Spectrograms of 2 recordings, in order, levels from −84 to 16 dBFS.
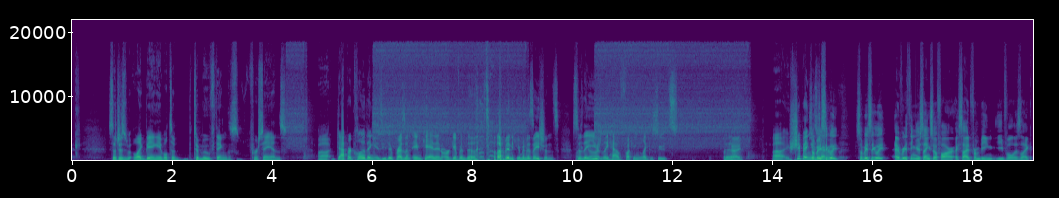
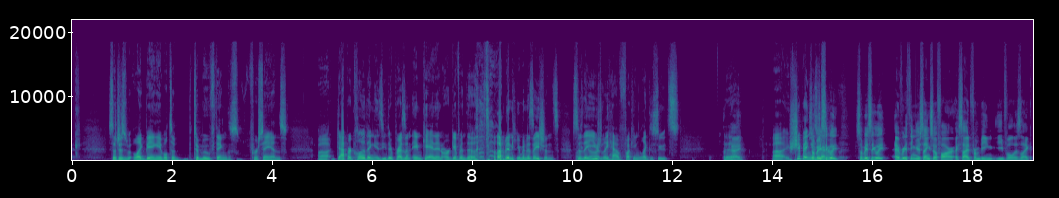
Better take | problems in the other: second | hiss; noticeable; from 4.5 to 14 s; 15 dB below the speech

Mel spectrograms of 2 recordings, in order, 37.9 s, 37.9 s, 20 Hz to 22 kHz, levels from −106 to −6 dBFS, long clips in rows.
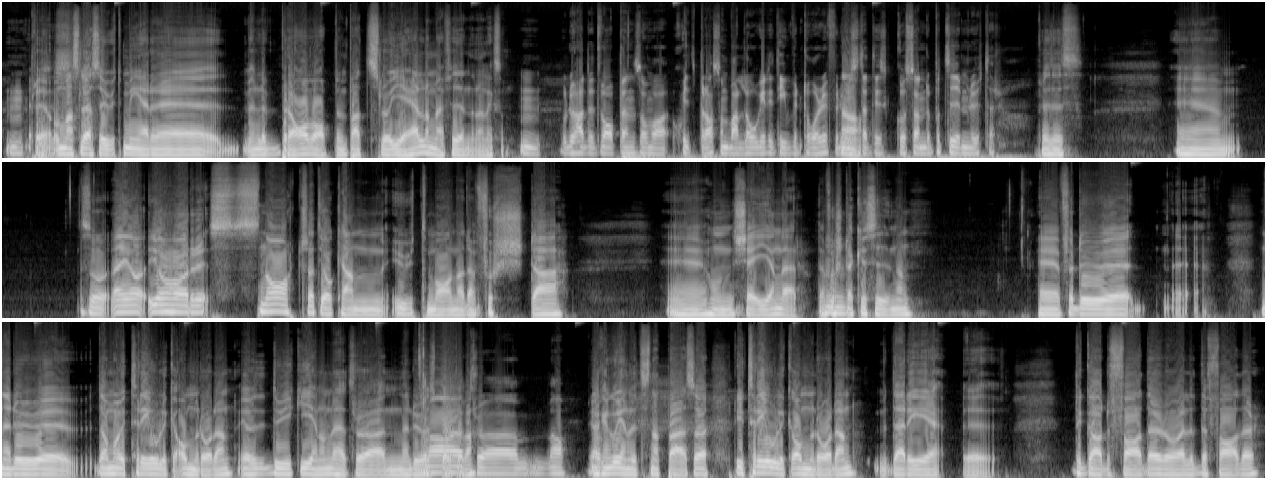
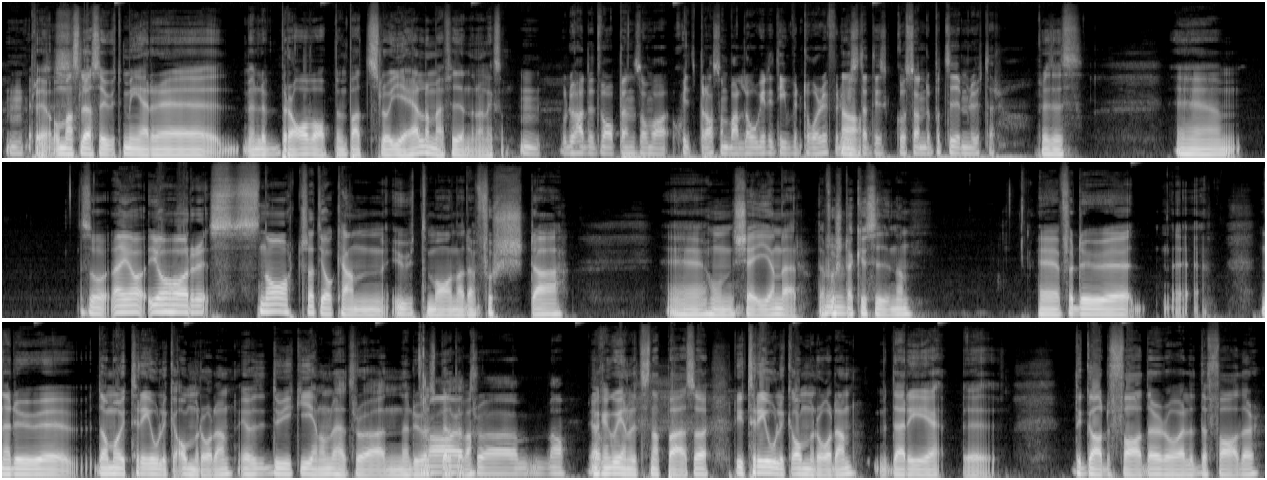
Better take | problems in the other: second | distortion; slight; 6% of the sound clipped

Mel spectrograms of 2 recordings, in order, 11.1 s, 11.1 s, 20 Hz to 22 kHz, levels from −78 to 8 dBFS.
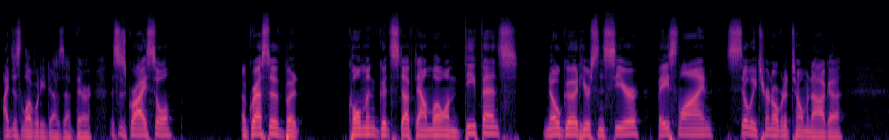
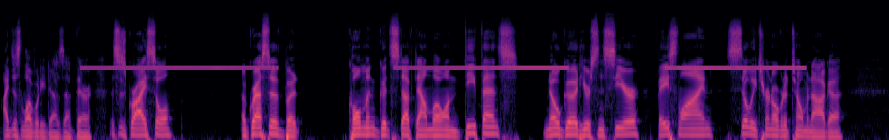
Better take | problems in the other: first | high-pitched whine; loud; from 1 to 3.5 s, from 5 to 7 s and from 8.5 to 10 s; 3.5 kHz, 6 dB below the speech

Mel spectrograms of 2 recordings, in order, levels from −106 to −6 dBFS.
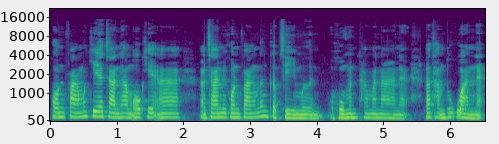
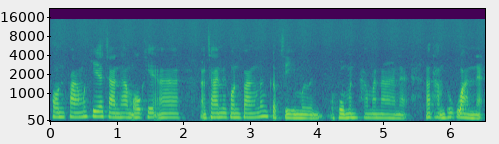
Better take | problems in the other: first | hiss; noticeable; throughout; 15 dB below the speech

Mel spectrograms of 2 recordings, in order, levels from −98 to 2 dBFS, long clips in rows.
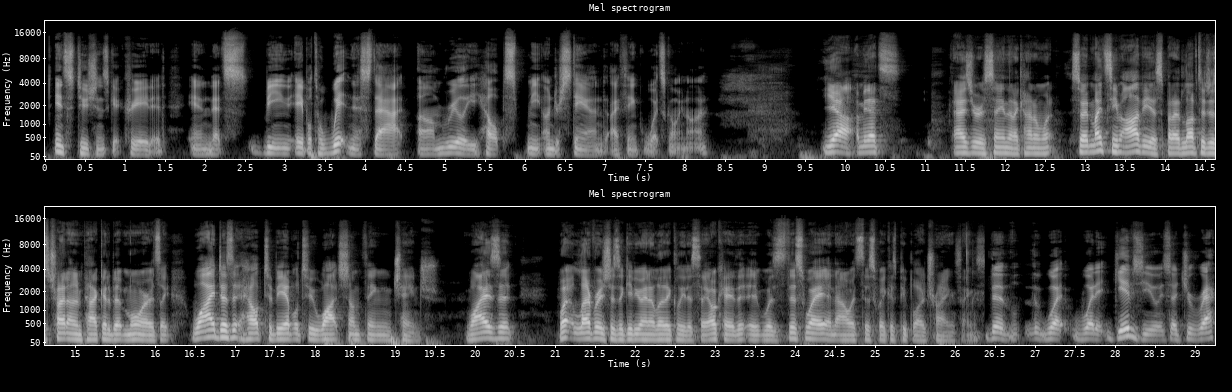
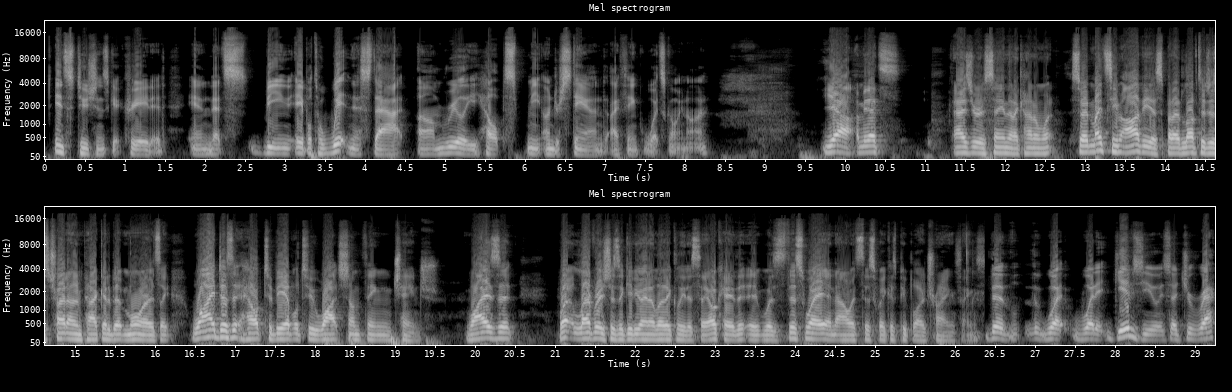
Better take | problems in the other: first | distortion; slight; 4% of the sound clipped

